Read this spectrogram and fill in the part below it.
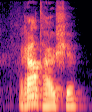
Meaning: diminutive of raadhuis
- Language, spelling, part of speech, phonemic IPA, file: Dutch, raadhuisje, noun, /ˈrathœyʃə/, Nl-raadhuisje.ogg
